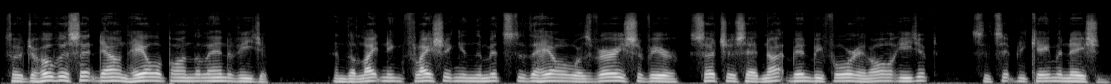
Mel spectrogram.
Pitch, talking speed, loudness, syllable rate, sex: 150 Hz, 200 wpm, -16 LUFS, 5.3 syllables/s, male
